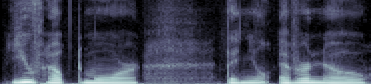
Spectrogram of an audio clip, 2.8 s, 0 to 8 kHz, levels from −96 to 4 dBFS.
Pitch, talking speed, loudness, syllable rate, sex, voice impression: 170 Hz, 130 wpm, -15 LUFS, 5.1 syllables/s, female, feminine, middle-aged, powerful, slightly hard, raspy, slightly friendly, lively, intense, sharp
